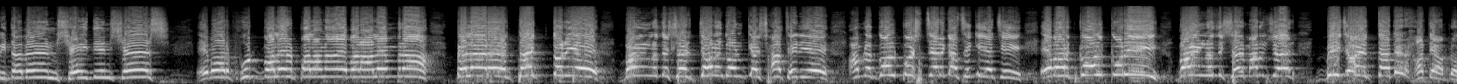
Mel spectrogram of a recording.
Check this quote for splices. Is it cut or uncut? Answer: uncut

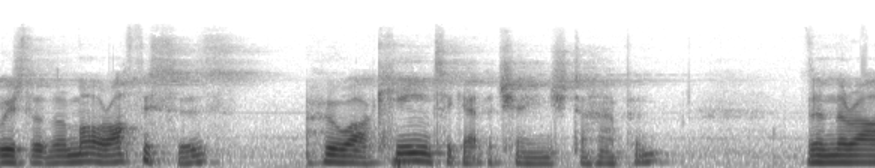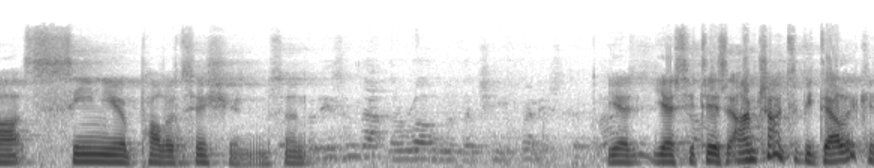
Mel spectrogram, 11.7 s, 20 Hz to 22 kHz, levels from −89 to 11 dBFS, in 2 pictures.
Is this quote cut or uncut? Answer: cut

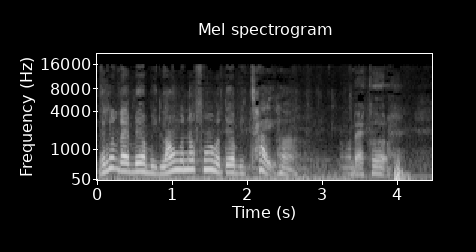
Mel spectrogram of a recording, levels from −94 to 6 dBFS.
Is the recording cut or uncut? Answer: cut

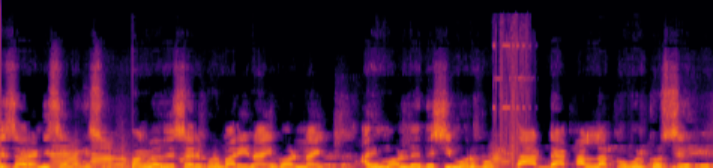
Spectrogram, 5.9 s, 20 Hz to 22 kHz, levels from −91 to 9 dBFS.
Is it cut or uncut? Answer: cut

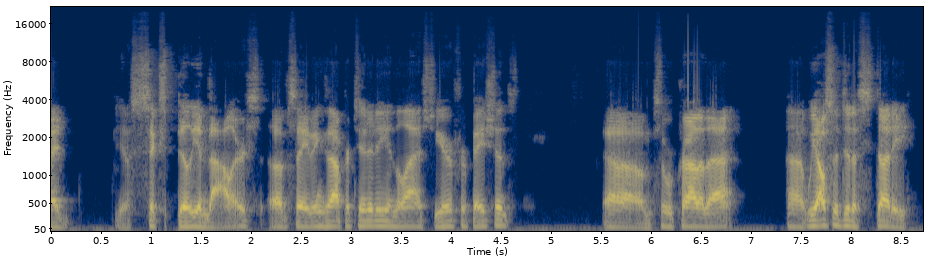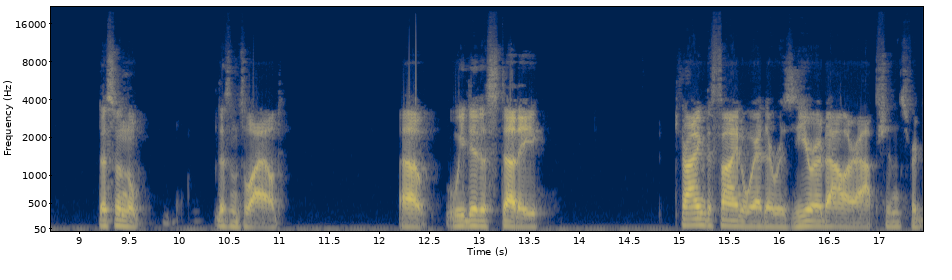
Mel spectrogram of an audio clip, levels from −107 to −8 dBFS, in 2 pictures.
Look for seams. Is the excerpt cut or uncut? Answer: uncut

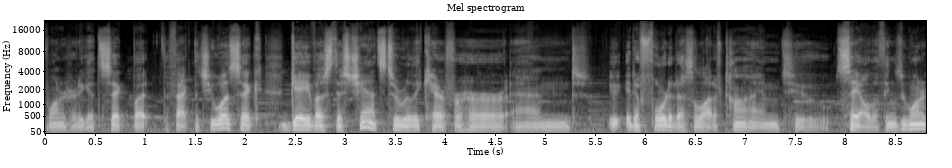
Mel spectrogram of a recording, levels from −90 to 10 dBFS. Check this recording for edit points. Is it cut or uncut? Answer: cut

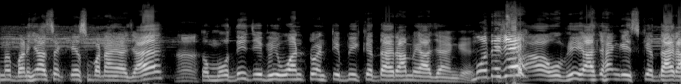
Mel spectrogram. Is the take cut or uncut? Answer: uncut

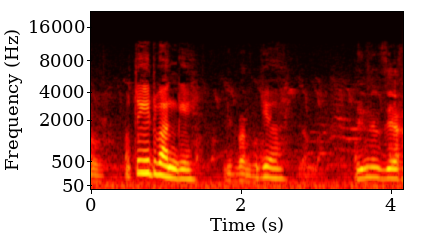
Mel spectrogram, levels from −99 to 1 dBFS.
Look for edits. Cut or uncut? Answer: uncut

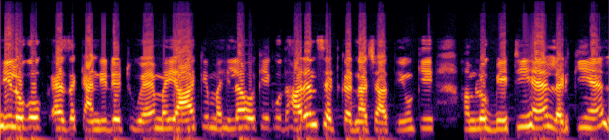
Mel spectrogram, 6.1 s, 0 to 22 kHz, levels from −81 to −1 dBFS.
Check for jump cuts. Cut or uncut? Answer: uncut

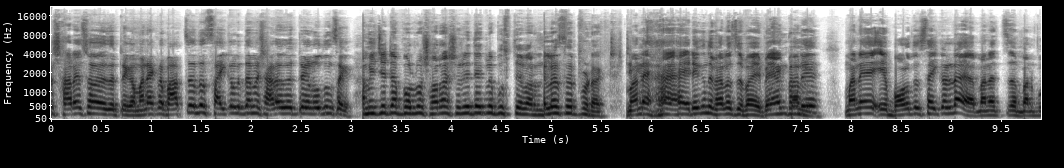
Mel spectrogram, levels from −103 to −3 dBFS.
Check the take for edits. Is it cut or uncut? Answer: uncut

